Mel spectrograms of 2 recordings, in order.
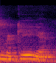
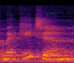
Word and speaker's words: McGeachin: Prince I mean but even my own husband mispronounced our name when we got married remember that mom rule is that I Jim McKean and half the church to start laughing because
